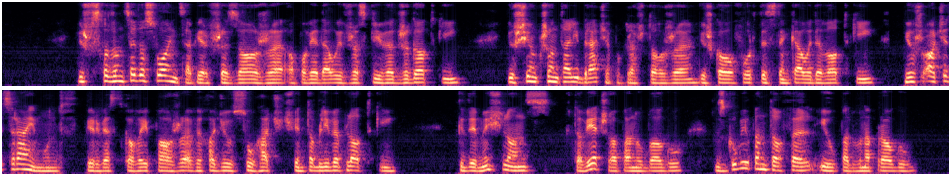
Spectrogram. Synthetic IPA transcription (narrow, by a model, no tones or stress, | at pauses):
juʂfsxɔd̪zɔnt̪sɛɡɔswɔɲʲt̪sapʲjɛɾfʂɛzɔʐɛʔɔpɔvʲjad̪awɘvʐɛsklʲivɛɡʐɛɡɔt̪kʲi | juʂɕɛ̃kʂɔ̃nt̪alʲibɾat͡ɕapɔklaʂt̪ɔʐɛjuʂkɔwɔfuɾt̪ɘst̪ɛŋkawɘd̪ɛvɔt̪kʲijuʂɔt͡ɕɛt̪sɾajmunt̪fpʲjɛɾvʲjast̪̚kɔvɛjpɔʐɛvɘxɔd͡ʑiwswuxat͡ɕɕfʲjɛ̃nt̪ɔblʲivɛplɔt̪kʲi | ɡ̥d̪ɘmɘɕlɔnt̪skt̪ɔvʲjɛt͡ʂɛɔpanubɔɡuzɡubʲiwpant̪ɔfɛliupad̪wnapɾɔɡu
